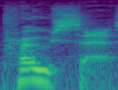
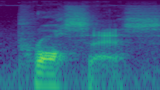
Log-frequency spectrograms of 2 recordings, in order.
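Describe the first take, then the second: First: It is said with a British pronunciation. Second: It is said with an American pronunciation. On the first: "when I lived in the United Kingdom... pronounce it process" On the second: "the predominant pronunciation here of that particular word is process"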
